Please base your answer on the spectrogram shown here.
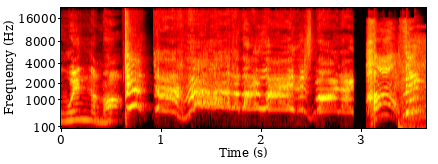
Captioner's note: shouting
